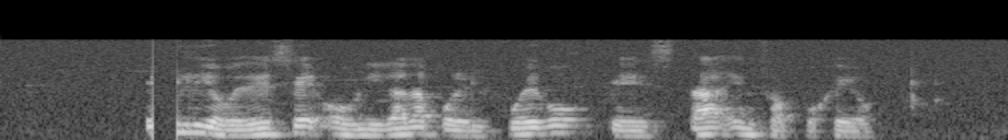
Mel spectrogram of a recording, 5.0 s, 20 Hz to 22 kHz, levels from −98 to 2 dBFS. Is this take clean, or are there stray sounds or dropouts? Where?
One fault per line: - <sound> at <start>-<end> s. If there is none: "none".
- dropout at 0.8-0.9 s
